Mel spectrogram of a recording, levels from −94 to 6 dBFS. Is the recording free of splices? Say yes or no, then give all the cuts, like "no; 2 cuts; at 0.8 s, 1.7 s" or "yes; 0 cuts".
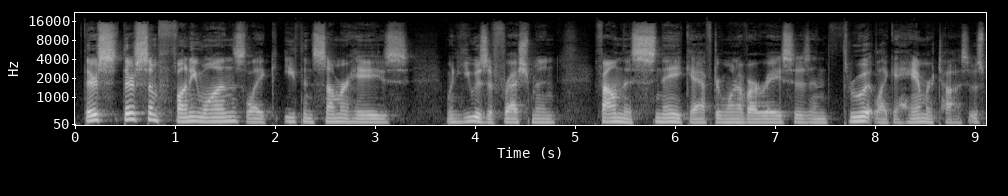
yes; 0 cuts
